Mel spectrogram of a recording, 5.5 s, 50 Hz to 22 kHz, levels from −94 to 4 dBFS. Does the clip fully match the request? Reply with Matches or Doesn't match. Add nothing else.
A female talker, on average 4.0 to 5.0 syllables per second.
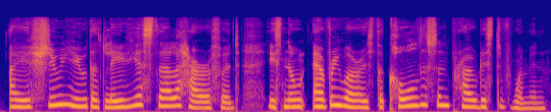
Doesn't match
